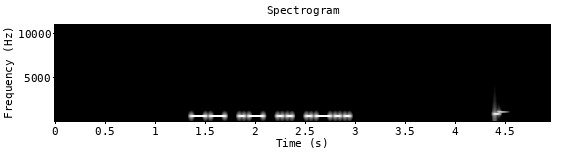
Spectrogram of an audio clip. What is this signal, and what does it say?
Morse code, heard as a keyed tone, about 25 wpm, 700 Hz. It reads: MAIL
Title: Four Letter Words - 25wpm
